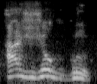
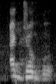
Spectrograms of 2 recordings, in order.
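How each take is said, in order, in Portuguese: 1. A consoante depois da primeira vogal soa como 'zh'. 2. A consoante depois da primeira vogal soa como 'dj'. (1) "vê que não é Ajogun" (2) "O J tem som de Ti"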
